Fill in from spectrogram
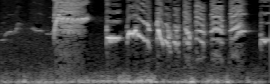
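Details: Oriental magpie-robin's loud song, used to stimulate a magpie-robin that has gone quiet; a soft whistle, then a harsh rasping burst followed by quick warbled and buzzy notes.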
